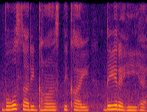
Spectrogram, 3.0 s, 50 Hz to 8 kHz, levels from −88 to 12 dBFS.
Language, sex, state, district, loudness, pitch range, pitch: Hindi, female, Punjab, Fazilka, -16 LUFS, 215-250 Hz, 235 Hz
